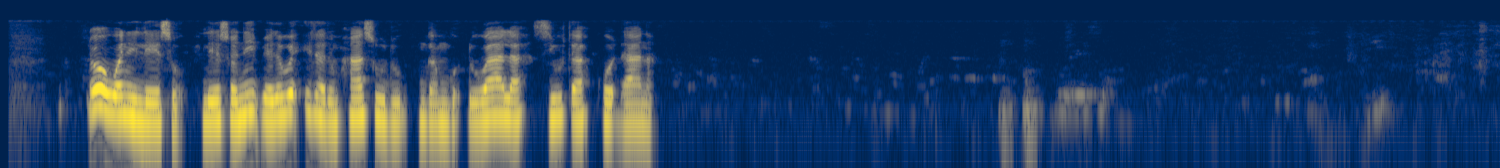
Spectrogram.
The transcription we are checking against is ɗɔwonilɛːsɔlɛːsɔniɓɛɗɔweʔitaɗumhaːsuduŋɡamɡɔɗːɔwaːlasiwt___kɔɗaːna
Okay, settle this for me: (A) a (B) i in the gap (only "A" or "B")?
A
